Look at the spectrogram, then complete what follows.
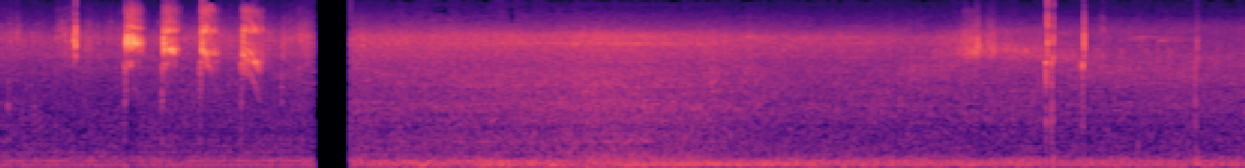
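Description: Steady low rumble of road traffic, with a quick run of four or five short high chirps about a second in and two more near seven seconds. The sound drops out completely for a moment about two seconds in.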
